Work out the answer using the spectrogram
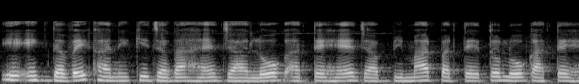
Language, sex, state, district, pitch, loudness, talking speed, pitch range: Hindi, female, Karnataka, Bangalore, 170 Hz, -17 LUFS, 195 wpm, 165-180 Hz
